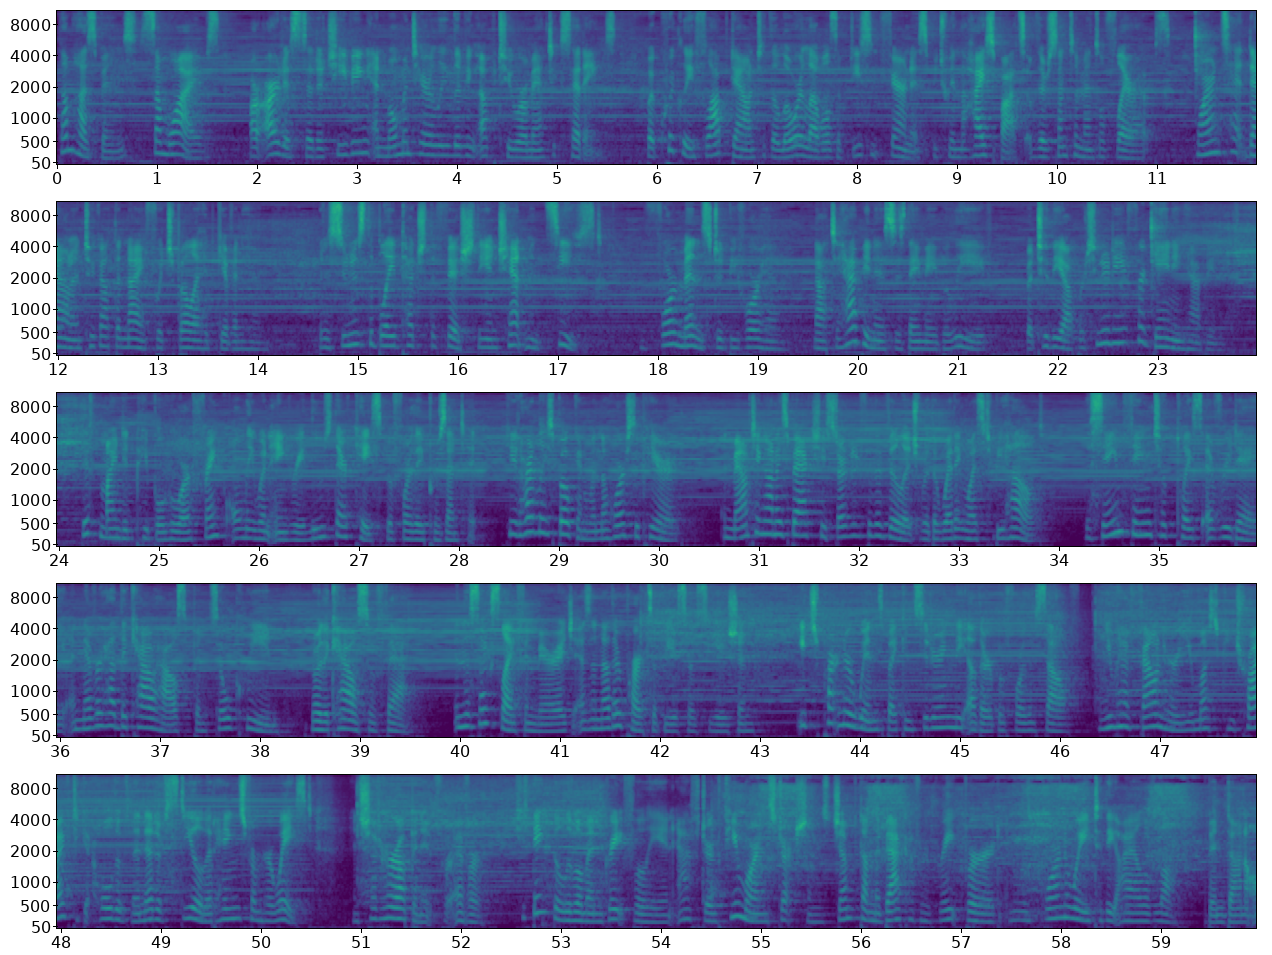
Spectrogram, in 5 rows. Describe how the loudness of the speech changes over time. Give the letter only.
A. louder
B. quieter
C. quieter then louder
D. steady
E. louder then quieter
D.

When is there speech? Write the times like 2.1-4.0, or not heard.
0.0-59.9.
